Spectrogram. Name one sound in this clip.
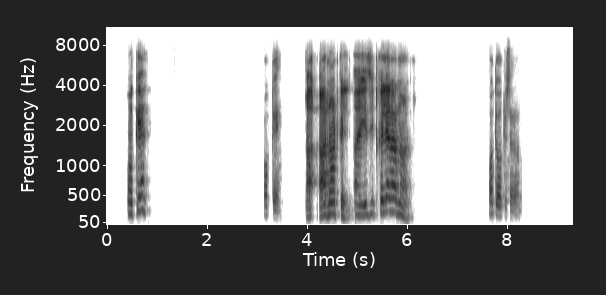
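A young man speaks calmly in short bursts through an online call.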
